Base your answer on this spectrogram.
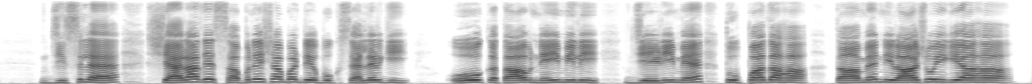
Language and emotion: Dogri, sad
